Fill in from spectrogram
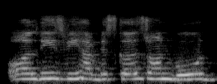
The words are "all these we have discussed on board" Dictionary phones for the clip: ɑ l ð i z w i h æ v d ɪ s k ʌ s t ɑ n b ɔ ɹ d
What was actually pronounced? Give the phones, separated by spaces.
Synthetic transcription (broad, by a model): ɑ l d i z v i h æ v d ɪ s k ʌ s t ɑ n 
